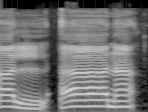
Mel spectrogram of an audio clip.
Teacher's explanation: এখানে টান হলো আলিফের কারণে, আর আলিফের পরে সুকুন থাকায় সেটা টানটা, আলিফের বেসিক টানটা বর্ধিত হয়ে গেল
